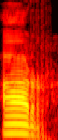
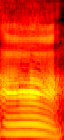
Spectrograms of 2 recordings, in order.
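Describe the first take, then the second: First: It ends with a clear r sound. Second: It ends on the vowel without r. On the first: The speaker calls it wrong. "র স উচ্চারণ সরেয়া বয়বিন্দু র" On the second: The speaker calls it right. "আর এর উচ্চারণ করব আ"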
